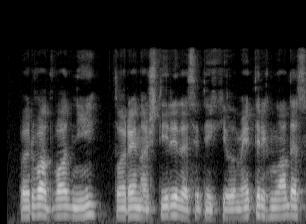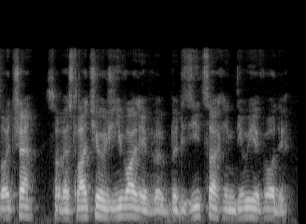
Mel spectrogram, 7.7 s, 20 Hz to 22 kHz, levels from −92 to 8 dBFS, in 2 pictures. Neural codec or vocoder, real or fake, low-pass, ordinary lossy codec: vocoder, 22.05 kHz, 80 mel bands, Vocos; fake; 9.9 kHz; none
